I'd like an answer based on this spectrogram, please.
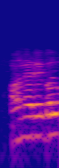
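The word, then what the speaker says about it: honourable: जैसे an hour, ठीक है, an honest man, ऑनरेबल court, etcetera. गो के जहां पे एच साइलेंट है लेकिन साउंड वोवेल की है, शुरू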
